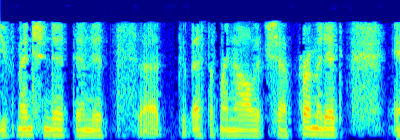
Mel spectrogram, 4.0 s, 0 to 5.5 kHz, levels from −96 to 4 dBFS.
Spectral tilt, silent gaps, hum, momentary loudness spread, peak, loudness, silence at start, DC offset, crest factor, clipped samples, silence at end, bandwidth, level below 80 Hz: -9 dB/octave; none; none; 8 LU; -8 dBFS; -31 LUFS; 0 s; under 0.1%; 22 dB; under 0.1%; 0 s; 3.8 kHz; -68 dBFS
